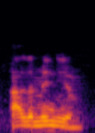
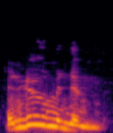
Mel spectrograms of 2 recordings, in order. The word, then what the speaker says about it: aluminium: But here, he said aluminium. Aluminium, the metal, right? Americans will say aluminum. Aluminum. Which is a really stupid pronunciation of the word if you ask me.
